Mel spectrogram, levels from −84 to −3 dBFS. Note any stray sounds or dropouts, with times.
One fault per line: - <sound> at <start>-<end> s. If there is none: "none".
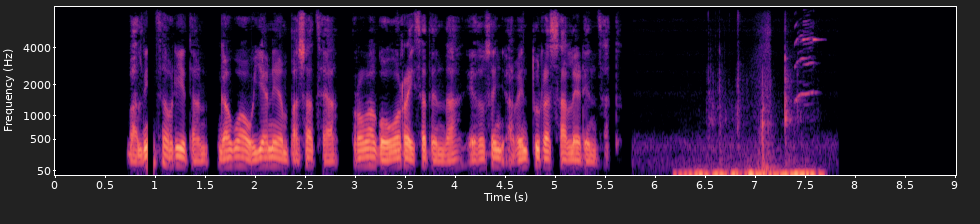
- dropout at 0.9-1.0 s
- squeak at 6.2-7.7 s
